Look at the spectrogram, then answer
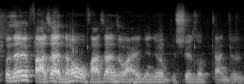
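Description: A man telling a comic story on a podcast, animated and laughing as he goes. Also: medium pitch, racing. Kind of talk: casual comedic storytelling.

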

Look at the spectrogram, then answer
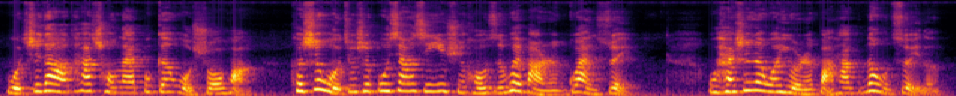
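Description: A woman's voice: high-pitched, expressive, brisk, pitched above the performer's own voice. A stern, exasperated mother, as a woman reader puts her on. She speaks firmly and scolds. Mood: worried.

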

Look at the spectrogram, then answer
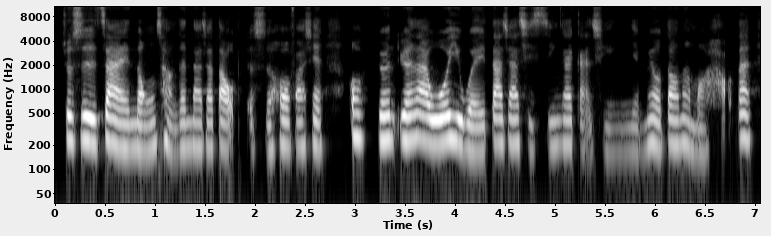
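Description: A woman's voice: mid-range voice, fairly even intonation, a little fast, dry recording. A young Taiwanese woman speaks as a podcast guest in a mid-range voice, recorded dry and close. She has a Taiwanese Mandarin accent and a reserved, plain way of telling things. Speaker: guest, host's sister. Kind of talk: casual chat. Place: living room of a home.

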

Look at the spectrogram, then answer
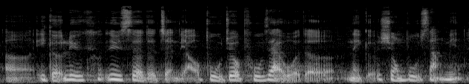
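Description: A young woman, chatting in a vlog as she retells a personal story with lively, filler-filled asides. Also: medium pitch, moderate pace, vocal fry, slightly rough, long reverb tail. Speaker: vlogger. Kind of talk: casual storytelling monologue.

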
